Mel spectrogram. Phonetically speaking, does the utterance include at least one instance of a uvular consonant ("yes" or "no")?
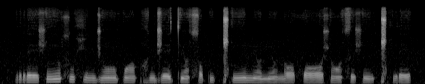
yes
